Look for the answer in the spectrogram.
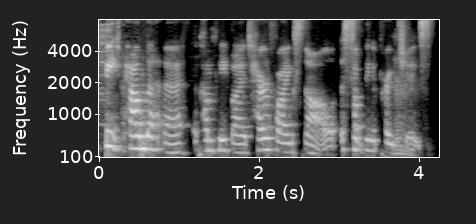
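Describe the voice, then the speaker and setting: A woman's voice: fairly high pitch, lively intonation, normal speed, fairly bright tone, faint music behind, low-quality recording. A woman narrator reading a play's stage directions as dramatic scripted narration. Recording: home internet call.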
